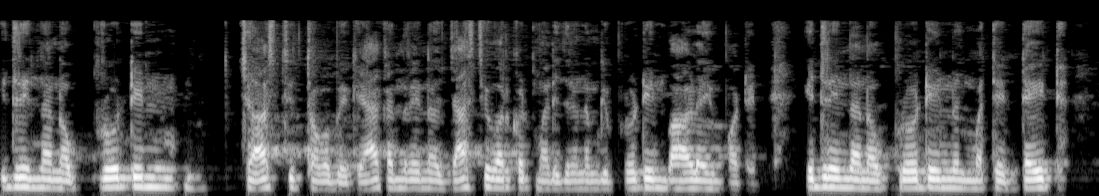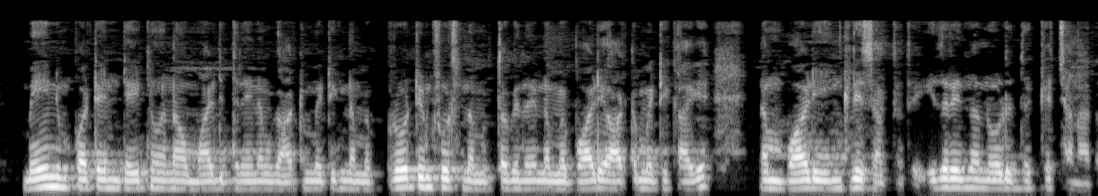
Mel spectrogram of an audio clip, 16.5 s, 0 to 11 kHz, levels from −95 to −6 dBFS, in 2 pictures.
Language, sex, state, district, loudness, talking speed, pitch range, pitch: Kannada, male, Karnataka, Bellary, -18 LUFS, 150 wpm, 130-150 Hz, 135 Hz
